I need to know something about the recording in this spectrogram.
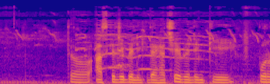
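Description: A rooster crowing in the background, starting about a second in and lasting about a second and a half, over a man's voice.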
